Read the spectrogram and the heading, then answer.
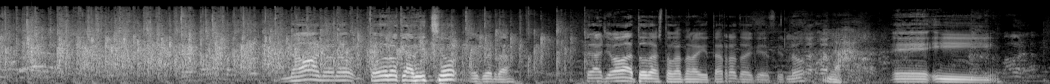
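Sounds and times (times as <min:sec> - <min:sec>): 
audience applause: 0:00.0 - 0:06.2
speech: 0:02.9 - 0:05.2, 0:05.8 - 0:10.1
laughter: 0:07.8 - 0:10.4.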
